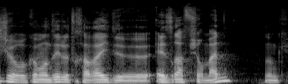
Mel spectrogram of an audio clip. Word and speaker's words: Ezra Furman: Je recommander le travail de Ezra Furman. Donc E Z R A Furman R M A N. Voilà comme ça se prononce quoi.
